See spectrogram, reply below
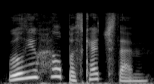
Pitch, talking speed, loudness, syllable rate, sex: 235 Hz, 235 wpm, -19 LUFS, 4.4 syllables/s, female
